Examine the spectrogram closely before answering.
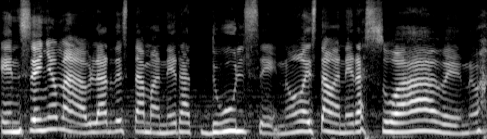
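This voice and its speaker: A woman talks at a fairly slow pace in a high voice, her intonation flat and monotone. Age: 30s. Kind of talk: testimony. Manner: sharp, clipped speech.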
